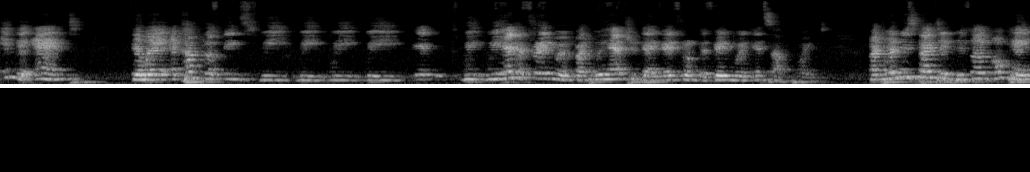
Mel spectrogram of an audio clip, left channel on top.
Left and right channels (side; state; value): right; silent; digital silence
